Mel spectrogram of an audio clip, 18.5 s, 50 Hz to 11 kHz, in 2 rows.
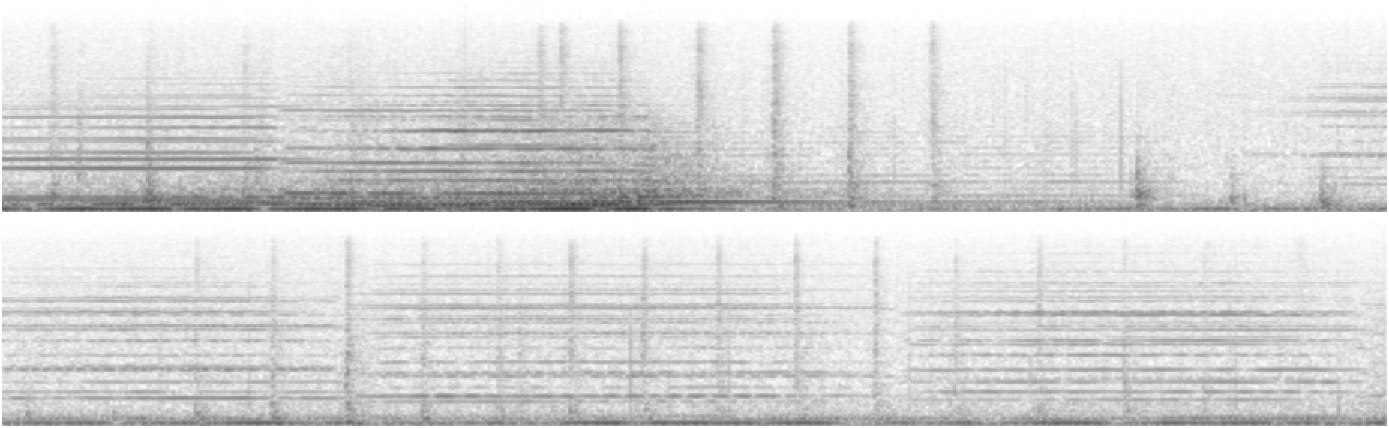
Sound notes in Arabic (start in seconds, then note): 0.0 موسيقى درامية مشؤومة; 0.1 خطوات على الدرج; 5.0 موسيقى مشؤومة; 18.2 موسيقى مشؤومة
